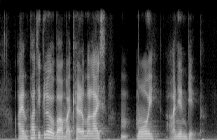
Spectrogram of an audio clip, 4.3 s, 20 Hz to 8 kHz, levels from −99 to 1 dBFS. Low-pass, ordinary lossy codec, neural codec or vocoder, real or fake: 7.2 kHz; none; codec, 16 kHz, 6 kbps, DAC; fake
